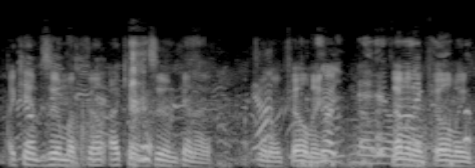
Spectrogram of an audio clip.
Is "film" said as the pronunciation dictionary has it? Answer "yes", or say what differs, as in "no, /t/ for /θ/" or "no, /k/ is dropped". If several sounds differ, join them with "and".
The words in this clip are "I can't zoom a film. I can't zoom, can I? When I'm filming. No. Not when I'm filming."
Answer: no, /m/ is dropped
